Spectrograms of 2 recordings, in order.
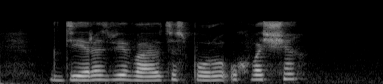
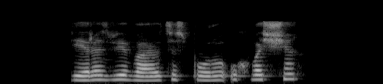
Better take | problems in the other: first | noise reduction (neural mask model DeepFilterNet 3)

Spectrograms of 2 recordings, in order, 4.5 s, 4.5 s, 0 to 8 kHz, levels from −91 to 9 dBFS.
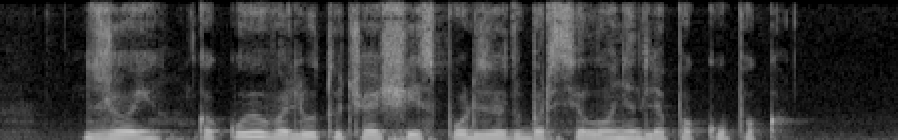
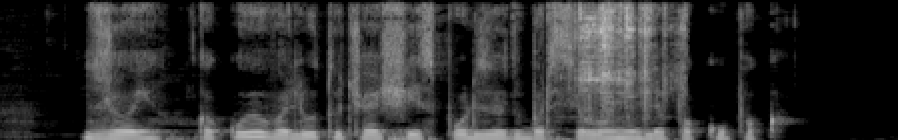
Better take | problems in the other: first | noise reduction (classical method Wiener filter)

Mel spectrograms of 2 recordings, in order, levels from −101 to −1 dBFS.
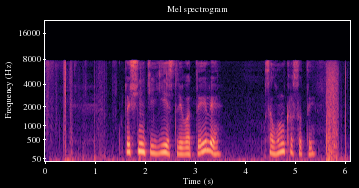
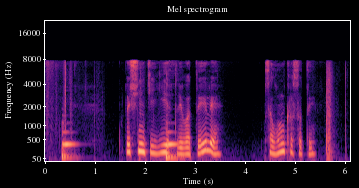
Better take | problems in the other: first | noise reduction (neural mask model RNNoise)

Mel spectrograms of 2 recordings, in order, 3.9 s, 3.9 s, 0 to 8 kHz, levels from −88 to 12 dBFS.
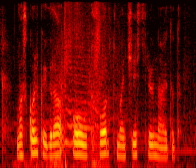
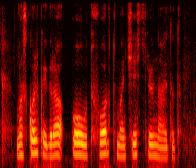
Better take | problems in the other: second | background sound (Race car, auto racing / Accelerating, revving, vroom); 17 dB below the speech

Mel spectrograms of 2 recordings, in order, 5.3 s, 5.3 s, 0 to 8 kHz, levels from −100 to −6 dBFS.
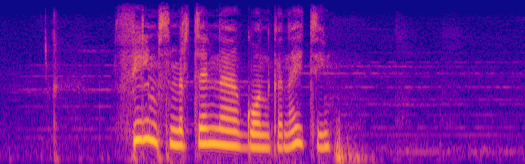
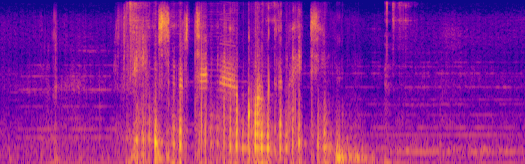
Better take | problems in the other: first | noise reduction (neural separator model SepFormer DNS4)

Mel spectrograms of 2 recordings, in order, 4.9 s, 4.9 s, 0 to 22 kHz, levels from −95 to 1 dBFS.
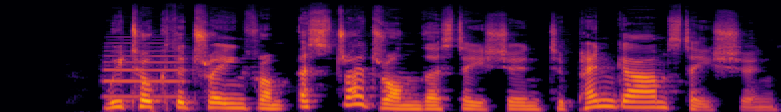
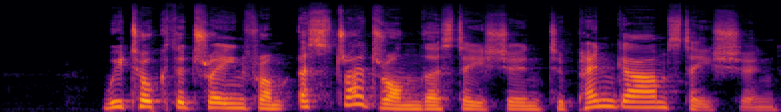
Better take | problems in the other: second | noise reduction (classical method Wiener filter)

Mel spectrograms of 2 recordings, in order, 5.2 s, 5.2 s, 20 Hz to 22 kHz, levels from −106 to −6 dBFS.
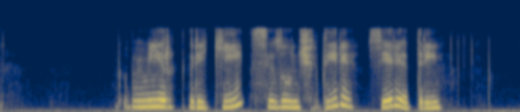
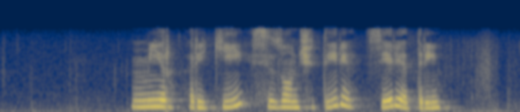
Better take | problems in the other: second | noise reduction (neural diffusion model UNIVERSE++)

